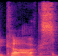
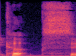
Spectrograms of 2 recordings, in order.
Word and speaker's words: Koch: As far as corrections, I guess that in last episode we were calling old Jimmy Cox Jimmy Cox because it's spelled K-O-C-H. – Yeah. – But this looks fucking right. Asshat pronounces it Jimmy Cooks.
